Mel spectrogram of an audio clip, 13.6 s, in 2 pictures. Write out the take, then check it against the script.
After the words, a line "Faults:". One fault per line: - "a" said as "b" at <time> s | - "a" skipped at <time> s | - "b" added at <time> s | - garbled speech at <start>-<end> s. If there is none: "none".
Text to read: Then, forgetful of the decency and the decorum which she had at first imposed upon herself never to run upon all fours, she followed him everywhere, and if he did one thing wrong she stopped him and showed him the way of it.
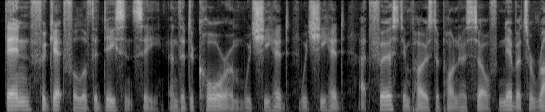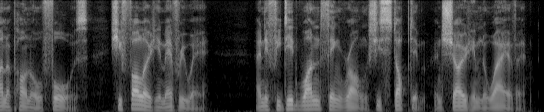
Then, forgetful of the decency and the decorum which she had which she had at first imposed upon herself never to run upon all fours, she followed him everywhere, and if he did one thing wrong she stopped him and showed him the way of it.
Faults:
- "which she had" added at 3.7 s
